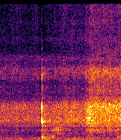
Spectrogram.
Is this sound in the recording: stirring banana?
yes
